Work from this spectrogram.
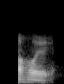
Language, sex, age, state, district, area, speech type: Manipuri, male, 45-60, Manipur, Kakching, rural, conversation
